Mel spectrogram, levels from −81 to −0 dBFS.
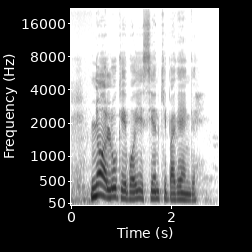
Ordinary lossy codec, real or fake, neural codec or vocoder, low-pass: none; real; none; none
